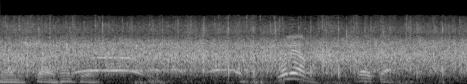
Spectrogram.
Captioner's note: applause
